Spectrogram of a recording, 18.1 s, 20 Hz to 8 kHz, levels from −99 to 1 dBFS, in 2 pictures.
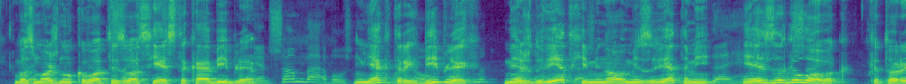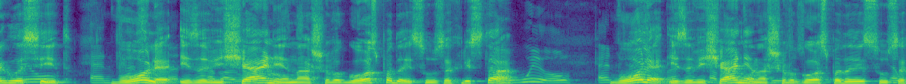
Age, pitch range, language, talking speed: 20-39, 120-175 Hz, Russian, 110 wpm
